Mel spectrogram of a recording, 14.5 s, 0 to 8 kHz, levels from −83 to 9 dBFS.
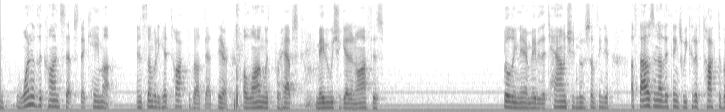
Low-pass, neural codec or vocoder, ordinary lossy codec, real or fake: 7.2 kHz; none; Opus, 32 kbps; real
